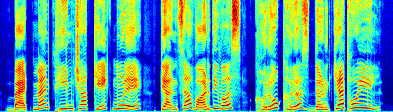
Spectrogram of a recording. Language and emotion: Marathi, surprised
